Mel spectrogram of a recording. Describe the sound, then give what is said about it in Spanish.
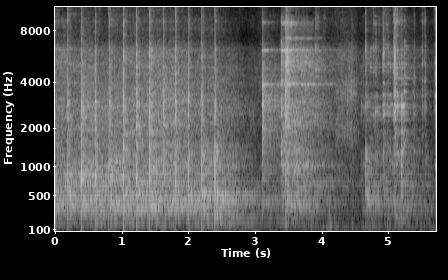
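A hammer chips slag off an electrode weld bead, with rapid, evenly spaced metallic taps, a short pause, then another brief burst of clinking strikes. “Vamos a quitar la escoria y vemos lo que hemos hecho.”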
